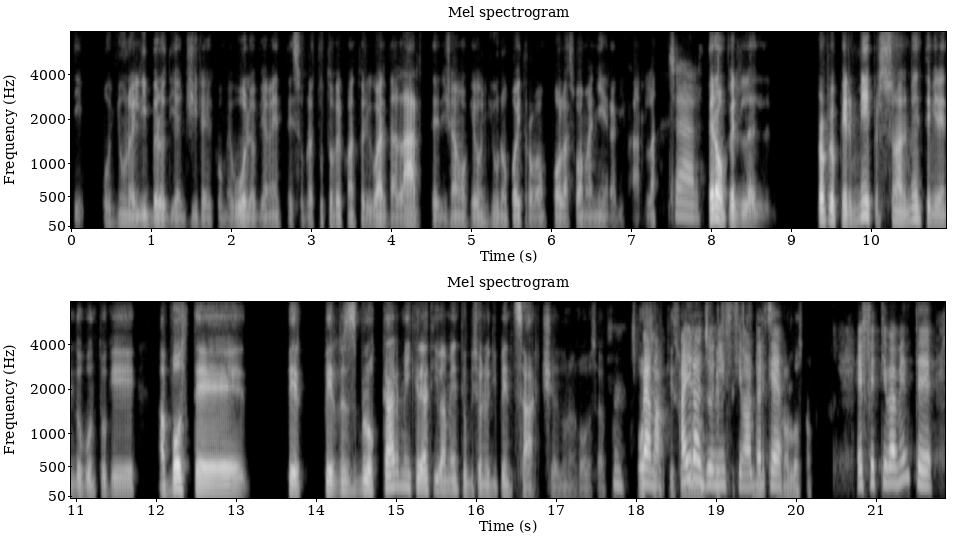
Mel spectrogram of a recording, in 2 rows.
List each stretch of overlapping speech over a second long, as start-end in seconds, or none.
17.7-19.9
